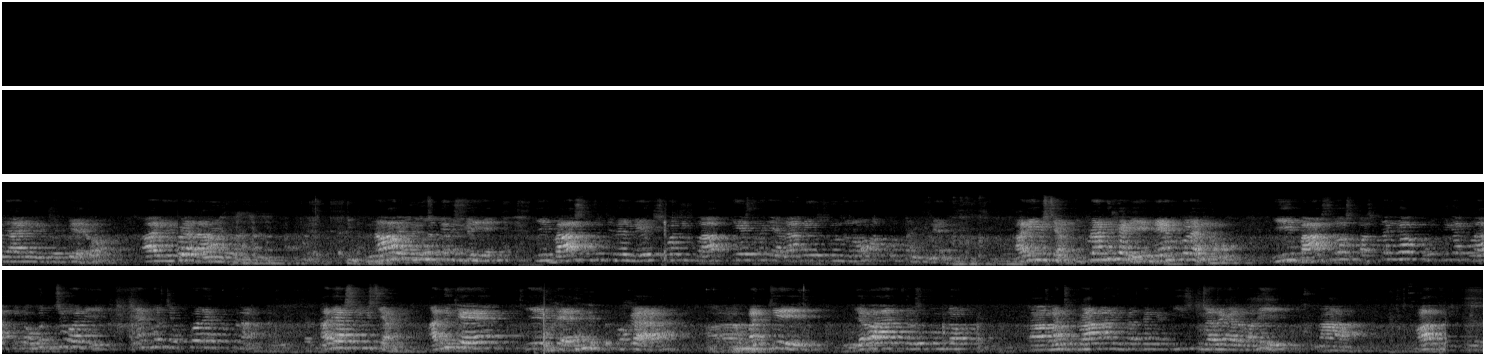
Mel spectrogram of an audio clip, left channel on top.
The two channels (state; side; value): silent; left; 55 dB below the other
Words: ఆ విధంగా చెప్పారో ఆ విధంగా నాకు తెలిసి ఈ భాష గురించి నేను నేర్చుకొని క్లాస్ చేసిన ఎలా నేర్చుకుంటున్నావు అనుకుంటాను నేను అదే విషయం. ఇప్పుడు అందుకని నేను కూడా ఈ భాషలో స్పష్టంగా పూర్తిగా క్లారిటీగా వచ్చు అని నేను కూడా చెప్పుకోలేకపోతున్నాను. అదే అసలు విషయం. అందుకే ఈ ఒక మంచి వ్యవహారిక రూపంలో మంచి ప్రామాణికబద్ధంగా తీసుకువెళ్ళగలమని నా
